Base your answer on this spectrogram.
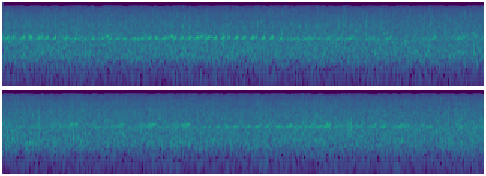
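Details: Kajika frog singing in a clear stream, a bird- or insect-like voice: a high, clear pulsed trill, strongest in the first three seconds, then softer and repeated again later over broad rushing-water noise.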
